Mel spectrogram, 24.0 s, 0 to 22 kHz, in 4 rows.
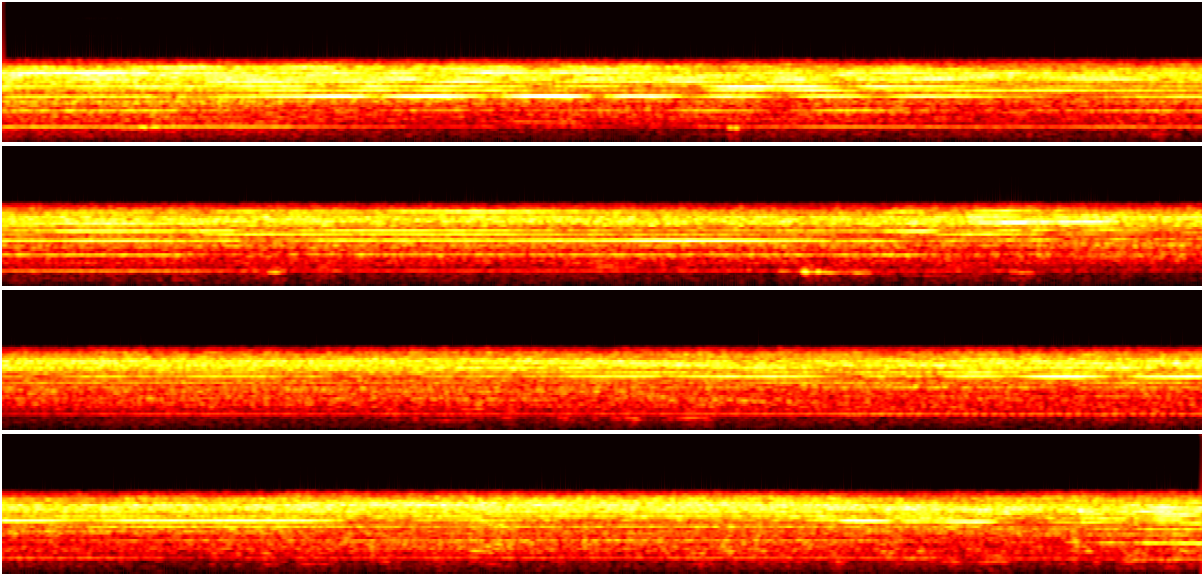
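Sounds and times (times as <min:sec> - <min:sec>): cnc router motors whining: 0:00.0 - 0:24.0.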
